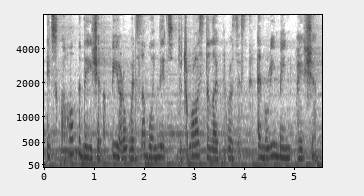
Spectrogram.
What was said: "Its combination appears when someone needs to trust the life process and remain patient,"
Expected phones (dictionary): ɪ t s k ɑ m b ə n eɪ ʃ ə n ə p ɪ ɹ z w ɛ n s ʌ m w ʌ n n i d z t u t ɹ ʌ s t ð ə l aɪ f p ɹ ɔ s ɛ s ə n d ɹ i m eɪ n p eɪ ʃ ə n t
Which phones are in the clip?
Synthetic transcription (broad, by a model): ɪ t s k ɑ m b ə n eɪ ʃ ə n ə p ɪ ɹ w ɛ n s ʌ m w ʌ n n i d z t u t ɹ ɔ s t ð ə l aɪ f p ɹ ɔ s ɛ s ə n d ɹ i m eɪ n p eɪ ʃ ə n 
